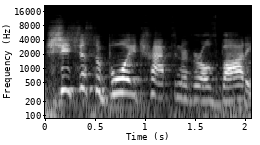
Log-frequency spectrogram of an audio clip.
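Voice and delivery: ordinary talk, nothing marked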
